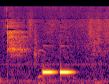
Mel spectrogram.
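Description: Two short electronic beeps of the same mid pitch, a quarter second apart, about a second in, from a video-conference call connecting.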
